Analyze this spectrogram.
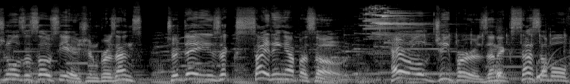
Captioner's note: upbeat music; chimes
